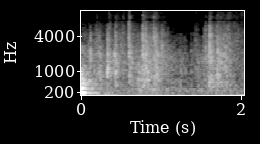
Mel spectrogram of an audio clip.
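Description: A pause in speech: faint room noise with a few soft clicks.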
